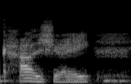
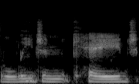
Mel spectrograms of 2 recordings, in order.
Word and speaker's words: Legion Cage: It is not, contrary to popular beliefs, pronounced Kage. It is Legion Cage.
